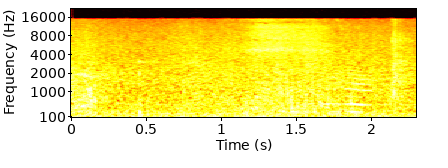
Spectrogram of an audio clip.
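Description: Quiet outdoor background with a faint insect buzz.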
